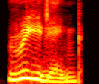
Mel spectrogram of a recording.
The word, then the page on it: reeding: Indian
